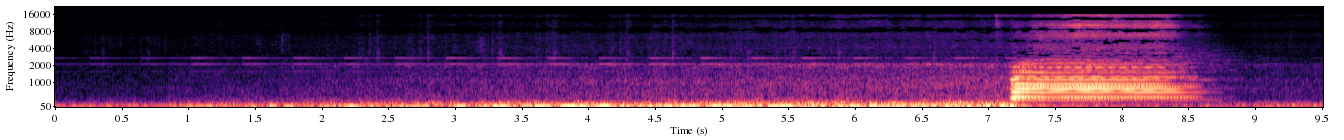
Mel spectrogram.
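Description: CN diesel freight locomotive approaching, its engine and wheels rumbling louder and louder, then one short blast of its multi-note air horn, about a second and a half long, some seven seconds in.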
